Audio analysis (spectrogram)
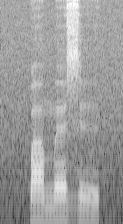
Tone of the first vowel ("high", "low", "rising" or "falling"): high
